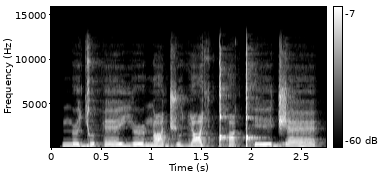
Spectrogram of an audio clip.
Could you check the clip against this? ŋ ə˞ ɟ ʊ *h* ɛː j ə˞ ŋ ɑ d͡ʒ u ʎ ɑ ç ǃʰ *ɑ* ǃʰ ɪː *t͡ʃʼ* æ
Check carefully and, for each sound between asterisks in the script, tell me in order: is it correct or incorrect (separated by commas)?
correct, correct, incorrect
